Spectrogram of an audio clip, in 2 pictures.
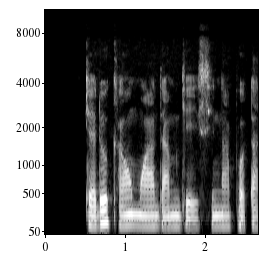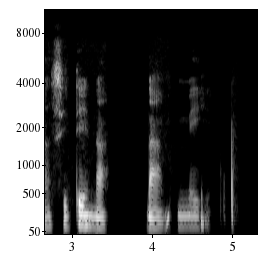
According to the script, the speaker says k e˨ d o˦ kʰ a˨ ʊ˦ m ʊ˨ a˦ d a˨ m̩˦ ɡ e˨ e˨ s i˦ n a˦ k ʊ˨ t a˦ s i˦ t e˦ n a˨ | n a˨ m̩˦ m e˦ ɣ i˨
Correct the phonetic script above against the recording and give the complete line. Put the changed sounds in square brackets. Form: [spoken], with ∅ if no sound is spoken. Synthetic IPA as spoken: k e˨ d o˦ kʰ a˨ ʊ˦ m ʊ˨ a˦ d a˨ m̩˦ ɡ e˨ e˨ s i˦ n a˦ [p] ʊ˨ t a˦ s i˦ t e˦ n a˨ | n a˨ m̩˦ m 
